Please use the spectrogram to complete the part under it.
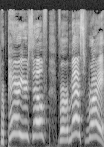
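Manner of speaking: high-pitched, loud shouting. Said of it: "one guy shouting".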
